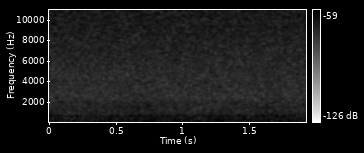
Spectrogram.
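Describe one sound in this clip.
A felt marker squeaks faintly across paper.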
